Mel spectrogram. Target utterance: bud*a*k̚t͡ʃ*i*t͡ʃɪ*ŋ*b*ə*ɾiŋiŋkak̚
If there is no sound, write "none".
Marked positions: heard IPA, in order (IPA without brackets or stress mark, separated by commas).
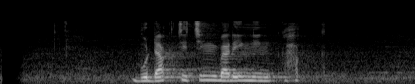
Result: a, i, ŋ, a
